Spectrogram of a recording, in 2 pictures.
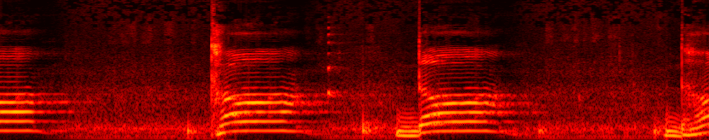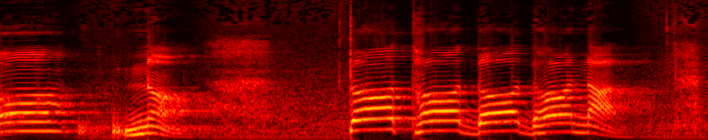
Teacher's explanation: अगला है दंतव्य, तो थ द ध न, त थ द ध न। जब किसी वर्ण को उच्चारित करते समय जो जीभ है ऊपर और नीचे दोनों दांतों के बीच में आती है तो इसे कहा जाता है दंतव्य। दांत का जब जो जीभ है वो दोनों ऊपर और नीचे दोनों दांतों के बीच में आती है तो इसे कहा जाता है दंतव्य, जिसका उदाहरण है तो थ द ध न, अर्थात तो थ द ध न कहलाएगा दंतव्य।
